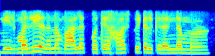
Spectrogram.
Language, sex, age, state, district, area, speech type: Telugu, female, 18-30, Andhra Pradesh, Kadapa, rural, conversation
